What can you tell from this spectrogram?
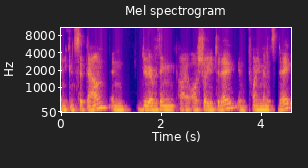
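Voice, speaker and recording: At a fairly quick pace, a man speaks in a medium pitch with a dark, mellow, somewhat breathy tone and ordinary pitch variation. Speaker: head of product giving a workshop. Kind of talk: interactive online workshop. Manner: fast.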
